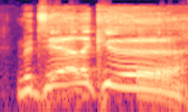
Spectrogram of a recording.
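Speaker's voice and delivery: put-on stoner slacker voice. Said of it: "That was a good Otto".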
